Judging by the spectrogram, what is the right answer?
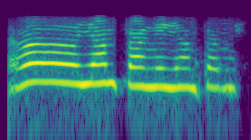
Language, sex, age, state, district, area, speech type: Manipuri, female, 60+, Manipur, Ukhrul, rural, conversation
